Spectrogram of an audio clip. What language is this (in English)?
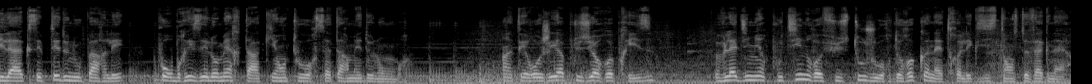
French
